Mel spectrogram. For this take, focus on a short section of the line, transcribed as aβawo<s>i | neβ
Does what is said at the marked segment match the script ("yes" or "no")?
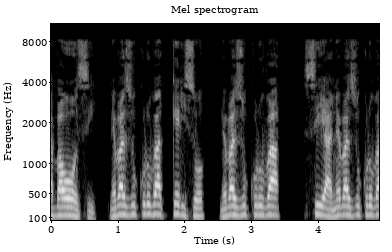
yes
